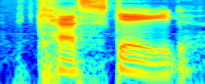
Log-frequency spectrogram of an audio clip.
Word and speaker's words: Cascade: But the first album we're going to talk about is 1995's Cascade. Rhymes with facade. I mean, you're right. Yeah. That's not how you pronounce that word.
